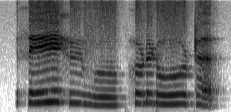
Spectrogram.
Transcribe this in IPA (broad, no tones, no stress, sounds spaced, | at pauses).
θ eː h ɨː v ʊː pʰ o ɽ ɨ ɽ oː ʈ ɜ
